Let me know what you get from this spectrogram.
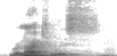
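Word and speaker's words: ranunculuses: is pronounced. Renoculus.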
